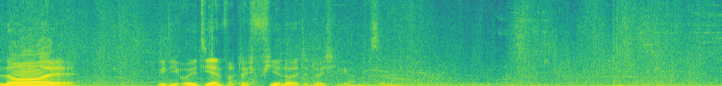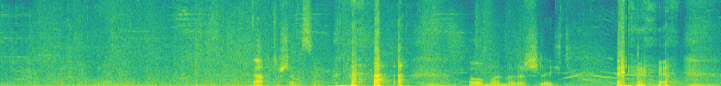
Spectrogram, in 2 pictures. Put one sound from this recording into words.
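Magic blasts and clashing hits ring out in a fast fight.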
